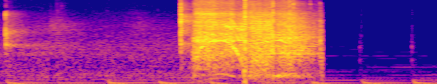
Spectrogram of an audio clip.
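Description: Air nailer firing once about a second in, a short loud burst as it drives a nail through the particle-board backboard of a dresser. Background music with a steady beat runs underneath.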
